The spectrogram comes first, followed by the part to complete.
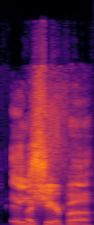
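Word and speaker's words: Asirpa: How do you pronounce this? Ashirpa. Ashirpa, thank you, from Golden Kamui.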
